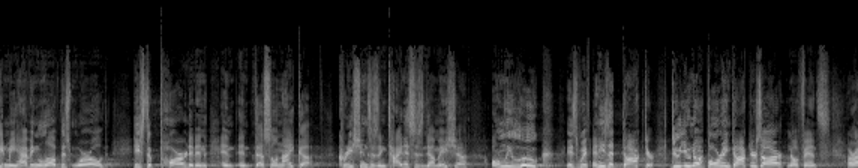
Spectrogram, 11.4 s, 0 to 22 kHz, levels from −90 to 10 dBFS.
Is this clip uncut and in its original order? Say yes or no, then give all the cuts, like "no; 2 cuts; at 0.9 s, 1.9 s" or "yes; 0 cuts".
no; 6 cuts; at 1.0 s, 2.9 s, 3.4 s, 5.2 s, 7.9 s, 9.4 s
